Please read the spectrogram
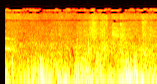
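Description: Sheep and a goat pulling hay from a bucket and chewing, with rustling hay and irregular low thumps.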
